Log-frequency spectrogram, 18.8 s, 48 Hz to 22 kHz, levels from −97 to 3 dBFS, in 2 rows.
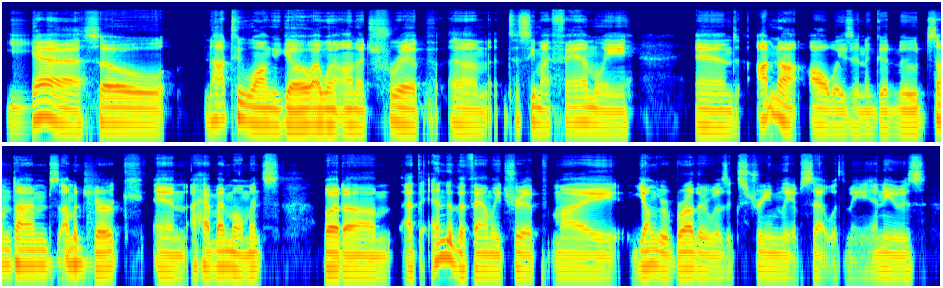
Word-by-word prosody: Yeah, 110 Hz, -2 st, +4 dB
so, 110 Hz, -3 st, +1 dB, 0.3 s
not -, -, -1 dB
too 140 Hz, -, -1 dB
long 110 Hz, -3 st, +2 dB
ago, 105 Hz, 0 st, +3 dB
I 110 Hz, -, +5 dB
went 105 Hz, 0 st, +2 dB
on 105 Hz, +1 st, 0 dB
a 100 Hz, -, +1 dB
trip, 110 Hz, -2 st, 0 dB, 0.2 s
um, 105 Hz, -1 st, -2 dB, 0.2 s
to -, -, -11 dB
see 120 Hz, -, -1 dB
my 100 Hz, -3 st, -2 dB
family, 105 Hz, -4 st, -1 dB, 0.6 s
and 100 Hz, -2 st, +1 dB, 0.2 s
I'm -, -, +4 dB
not -, -, +3 dB
always 100 Hz, -3 st, -1 dB
in 95 Hz, -1 st, -8 dB
a 95 Hz, -, -7 dB
good 95 Hz, +1 st, -5 dB
mood, 100 Hz, +4 st, -4 dB
sometimes 120 Hz, -1 st, +1 dB
I'm -, -, 0 dB
a -, -, +2 dB
jerk, 115 Hz, -3 st, -2 dB, 0.2 s
and 100 Hz, -3 st, +2 dB
I -, -, -3 dB
have 110 Hz, -3 st, +1 dB
my 115 Hz, 0 st, +3 dB
moments, 105 Hz, -1 st, -3 dB, 0.4 s
but, 105 Hz, -1 st, +5 dB
um, 95 Hz, -1 st, +1 dB
at -, -, 0 dB
the -, -, -10 dB
end 165 Hz, +5 st, +1 dB
of 160 Hz, -, +1 dB
the 100 Hz, -3 st, 0 dB
family 100 Hz, -1 st, -1 dB
trip, 100 Hz, 0 st, -1 dB
my 95 Hz, -2 st, +3 dB
younger 115 Hz, +1 st, +1 dB
brother 105 Hz, -1 st, +1 dB
was 95 Hz, 0 st, -6 dB
extremely 100 Hz, -1 st, -5 dB
upset 85 Hz, -, -3 dB
with -, -, -15 dB
me, 80 Hz, +4 st, -10 dB
and 100 Hz, +2 st, -8 dB
he 100 Hz, -2 st, 0 dB
was 95 Hz, +1 st, -5 dB
105 Hz, 170 wpm, -24 LUFS, 95-110 Hz, 0.6 s, I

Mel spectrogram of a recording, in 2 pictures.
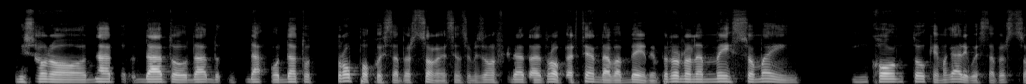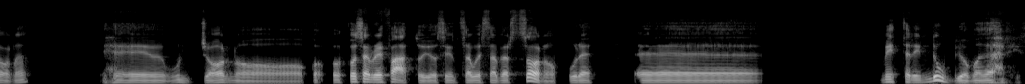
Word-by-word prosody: Mi 120 Hz, 0 st, -4 dB
sono 110 Hz, -3 st, +4 dB
dat 125 Hz, +3 st, +3 dB, 0.2 s
dato 120 Hz, -1 st, +6 dB
da 115 Hz, +2 st, +4 dB
d 115 Hz, 0 st, -6 dB, 0.5 s
ho 110 Hz, -, 0 dB
dato 125 Hz, +1 st, -1 dB
troppo 155 Hz, +2 st, +3 dB
a -, -, +1 dB
questa -, -, -4 dB
persona, 85 Hz, -, -1 dB
nel 85 Hz, -, -6 dB
senso, 100 Hz, -1 st, -10 dB
mi 95 Hz, -, -10 dB
sono 110 Hz, +1 st, -2 dB
fidata 110 Hz, +1 st, 0 dB
trop 125 Hz, -, +3 dB
per 110 Hz, -, -1 dB
te 140 Hz, -, +1 dB
andava 100 Hz, -5 st, +3 dB
bene, 95 Hz, -4 st, +1 dB
però 135 Hz, +3 st, +3 dB
non 125 Hz, -2 st, +2 dB
ha 120 Hz, -, +4 dB
messo 120 Hz, 0 st, 0 dB
mai 130 Hz, -2 st, 0 dB
in 100 Hz, 0 st, -9 dB, 0.6 s
in 110 Hz, 0 st, -15 dB
conto 130 Hz, +1 st, +4 dB
che, 105 Hz, -, -6 dB
magari, 120 Hz, +3 st, 0 dB
questa 95 Hz, 0 st, -7 dB
persona, -, -, -8 dB, 0.7 s
eh, 90 Hz, -2 st, -4 dB
un 90 Hz, +1 st, -9 dB
giorno 75 Hz, -5 st, -4 dB
co -, -, -10 dB
co 105 Hz, -, -6 dB
cosa 130 Hz, +3 st, +1 dB
avrei 110 Hz, -1 st, +4 dB
fatto -, -, +1 dB
io 85 Hz, +1 st, -2 dB
senza 90 Hz, -1 st, -6 dB
questa 90 Hz, -1 st, -2 dB
persona. -, -, +1 dB
Oppure, 90 Hz, 0 st, -5 dB, 0.4 s
ehm 85 Hz, -1 st, -2 dB, 1.2 s
mettere 115 Hz, -2 st, -3 dB
in 100 Hz, +4 st, -7 dB
dubbio 90 Hz, -, +1 dB
magari 90 Hz, +1 st, -2 dB
105 Hz, 150 wpm, -25 LUFS, 90-120 Hz, 1.2 s, dato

